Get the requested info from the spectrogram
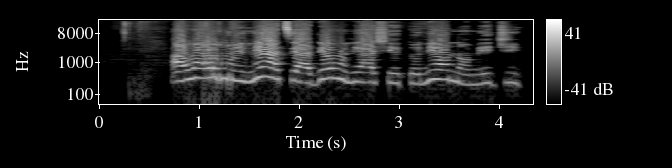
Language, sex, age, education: Yoruba, female, 15-29, tertiary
